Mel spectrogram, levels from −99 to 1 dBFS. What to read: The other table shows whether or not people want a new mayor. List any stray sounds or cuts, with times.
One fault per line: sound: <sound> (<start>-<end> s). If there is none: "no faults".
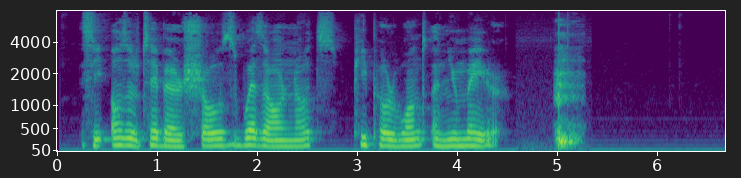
sound: throat clearing (5.0-5.3 s)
